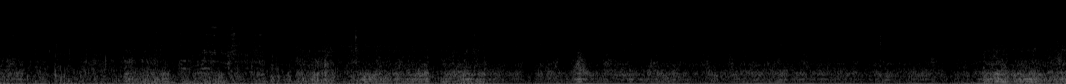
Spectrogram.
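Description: Low, steady road and engine noise of a car climbing a mountain road, heard inside the cabin, with a few faint ticks.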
